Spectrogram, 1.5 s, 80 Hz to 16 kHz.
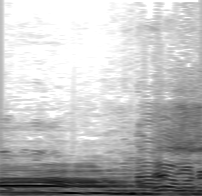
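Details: A single clear moo from Sahiwal cattle at the Ambari market, Netrokona, Bangladesh, 8 November 2024, amid bull sales; rich harmonic tone sliding downward, then a second voice rising, with market murmur behind.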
